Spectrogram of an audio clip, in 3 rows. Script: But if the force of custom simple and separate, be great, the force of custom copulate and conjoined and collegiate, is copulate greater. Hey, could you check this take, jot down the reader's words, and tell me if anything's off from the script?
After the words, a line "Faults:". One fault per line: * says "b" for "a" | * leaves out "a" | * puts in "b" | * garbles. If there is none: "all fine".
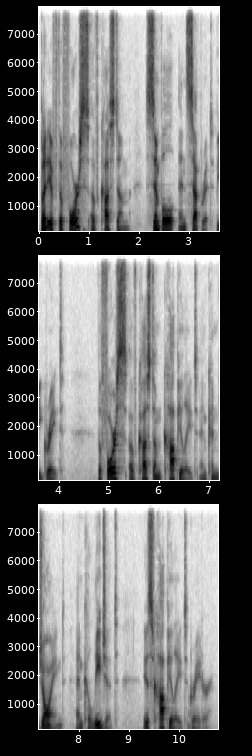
But if the force of custom simple and separate, be great, the force of custom copulate and conjoined and collegiate, is copulate greater.
Faults:
all fine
